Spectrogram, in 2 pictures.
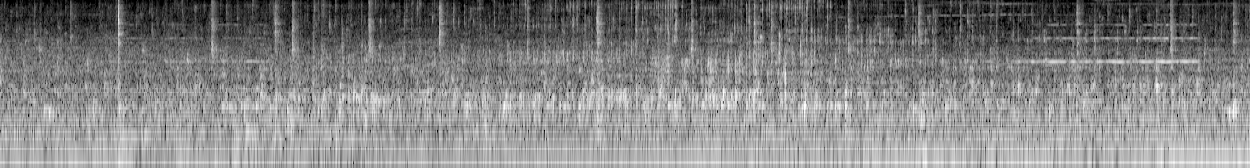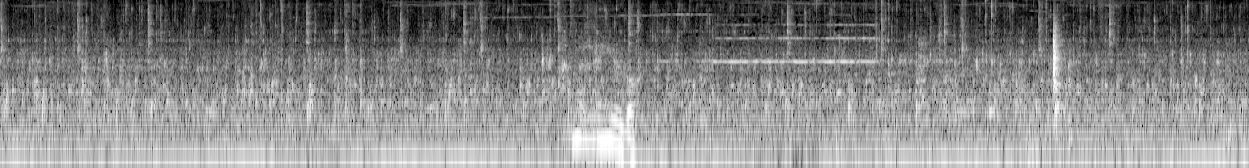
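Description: Water trickling and splashing in a mechanical nativity diorama's miniature fountains and streams, over a steady low hum from its works. Faint clicks run through it, a short high tone sounds twice, and one sharp click comes near the end.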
